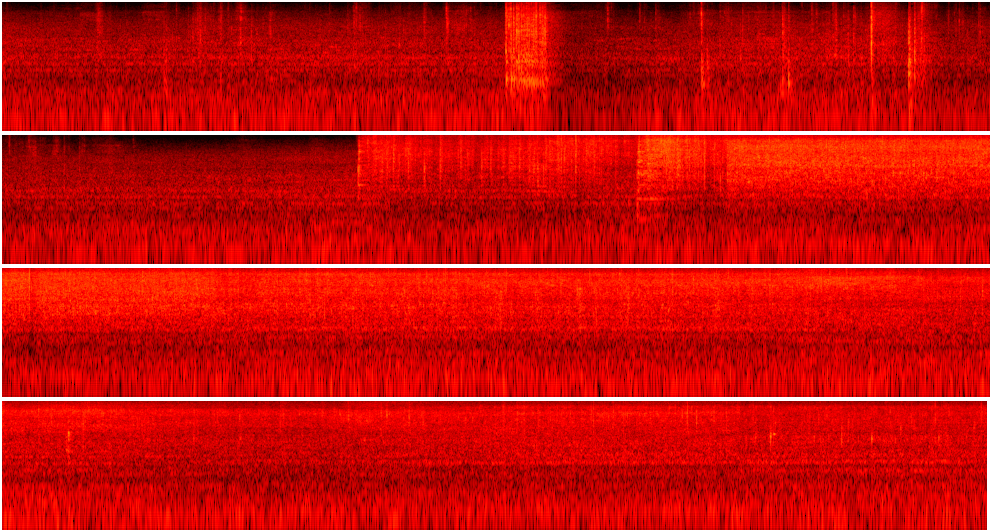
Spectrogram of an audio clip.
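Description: Plastic food packaging crackling as it is handled, with sharp crinkles about four seconds in and again around six to seven seconds. From about ten seconds in, thin slices of beef sizzle steadily in a hot skillet of chili oil, with a sharper burst of sizzle near twelve seconds.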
